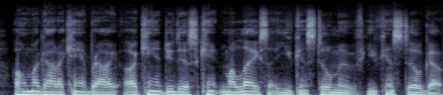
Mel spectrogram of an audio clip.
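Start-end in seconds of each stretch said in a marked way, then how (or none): none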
